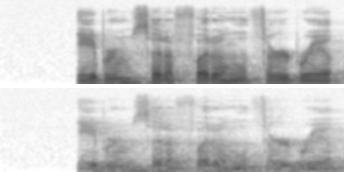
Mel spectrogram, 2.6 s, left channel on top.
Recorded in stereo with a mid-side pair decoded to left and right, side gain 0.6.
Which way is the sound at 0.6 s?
60° left.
